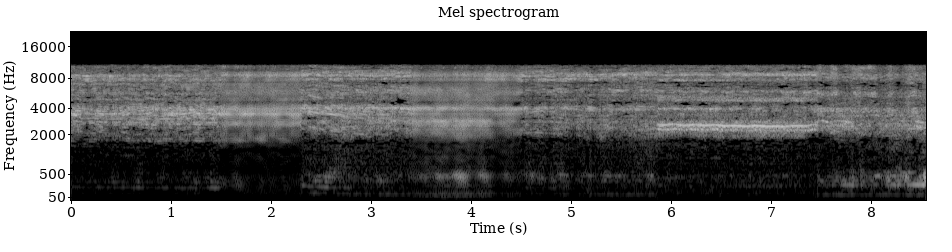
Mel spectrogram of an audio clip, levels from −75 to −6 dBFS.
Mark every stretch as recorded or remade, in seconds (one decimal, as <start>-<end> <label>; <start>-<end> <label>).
0.0-1.5 recorded; 1.5-2.3 remade; 2.3-3.4 recorded; 3.4-4.5 remade; 4.5-8.6 recorded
